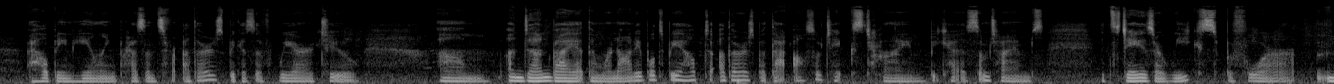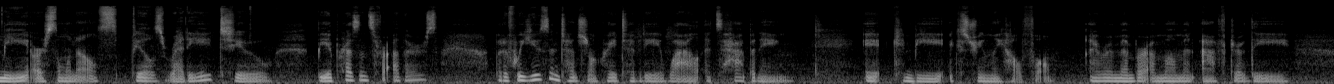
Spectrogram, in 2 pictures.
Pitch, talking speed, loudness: 145 Hz, 155 wpm, -32 LUFS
